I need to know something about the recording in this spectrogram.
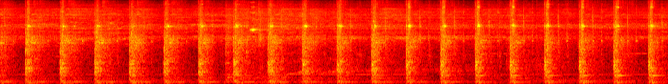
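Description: A punch press thumps down in a steady, fast rhythm, punching metal sheet with sharp ringing bangs.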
